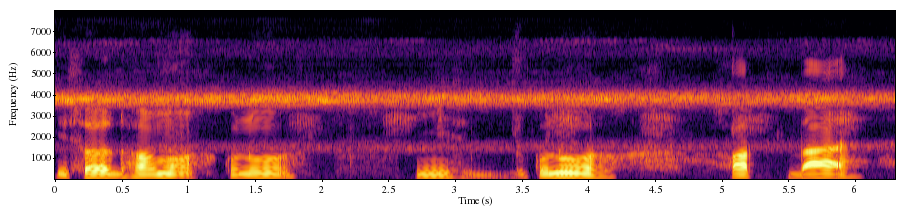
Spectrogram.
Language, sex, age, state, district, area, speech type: Assamese, male, 30-45, Assam, Majuli, urban, spontaneous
